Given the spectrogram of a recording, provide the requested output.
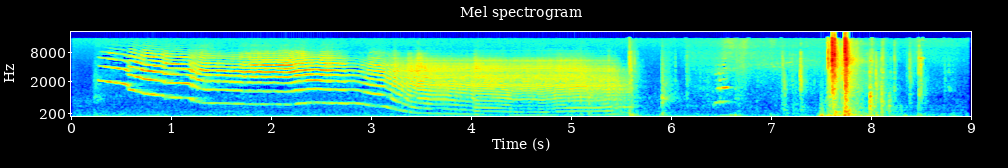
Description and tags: door closing squeak-Door slamming (3)
The sound of a squeaking door slamming shut.
slamming, sound, squeaking, door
